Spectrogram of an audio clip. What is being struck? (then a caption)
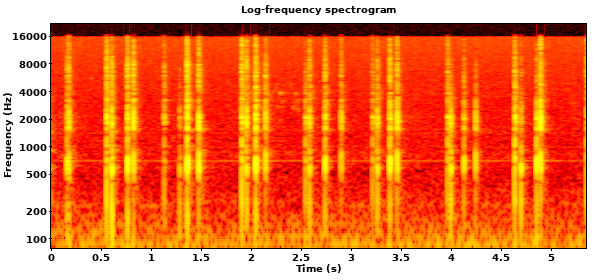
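Small metal mint tin. A small, hollow metal Altoids mint tin, held on its edge, is tapped with fingertips and nails in a quick, uneven rhythm of about twenty taps. Each tap is a crisp, bright click with a brief metallic ping around 650 Hz that dies away almost instantly.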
